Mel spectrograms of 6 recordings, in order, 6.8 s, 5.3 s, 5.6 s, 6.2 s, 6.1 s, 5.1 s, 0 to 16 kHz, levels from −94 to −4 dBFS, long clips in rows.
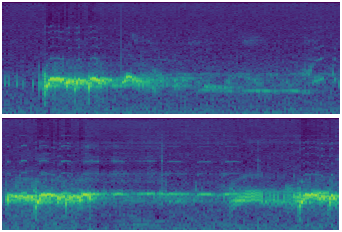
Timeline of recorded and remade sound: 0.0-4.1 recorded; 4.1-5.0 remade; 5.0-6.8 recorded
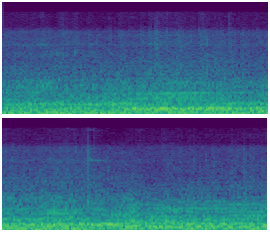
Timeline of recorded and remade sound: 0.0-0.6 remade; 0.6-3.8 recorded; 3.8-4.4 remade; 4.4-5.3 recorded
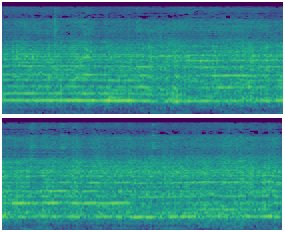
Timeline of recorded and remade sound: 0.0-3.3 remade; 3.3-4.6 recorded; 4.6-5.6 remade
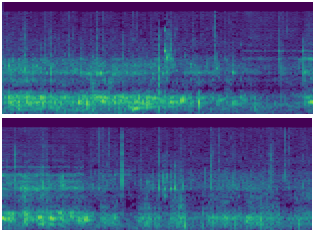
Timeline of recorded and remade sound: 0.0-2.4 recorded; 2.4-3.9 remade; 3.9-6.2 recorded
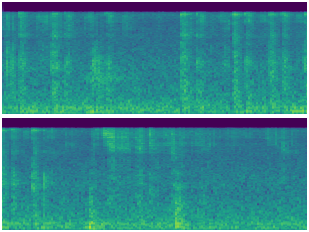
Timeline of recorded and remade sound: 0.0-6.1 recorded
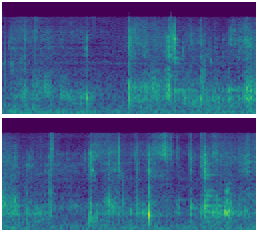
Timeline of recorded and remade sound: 0.0-1.1 remade; 1.1-3.5 recorded; 3.5-4.4 remade; 4.4-5.1 recorded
